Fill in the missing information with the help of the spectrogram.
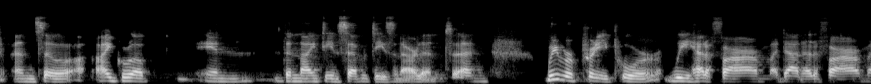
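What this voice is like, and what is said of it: Irish accent. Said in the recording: “you might hear from my accent that I'm Irish”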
